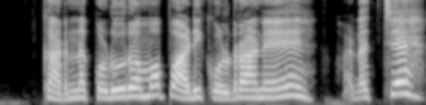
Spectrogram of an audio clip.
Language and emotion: Tamil, disgusted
